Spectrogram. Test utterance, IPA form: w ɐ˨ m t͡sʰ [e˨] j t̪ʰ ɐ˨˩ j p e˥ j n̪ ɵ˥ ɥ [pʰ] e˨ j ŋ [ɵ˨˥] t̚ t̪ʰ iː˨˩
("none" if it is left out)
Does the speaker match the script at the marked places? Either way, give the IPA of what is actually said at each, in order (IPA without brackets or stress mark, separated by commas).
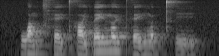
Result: e˨˩, pʰ, ɵ˨˥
